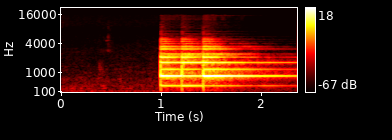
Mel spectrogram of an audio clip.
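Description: A boxing-ring bell sound effect struck three times in quick succession about a second in, then ringing on and fading slowly: the bell marking the end of the round as the countdown timer runs out.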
